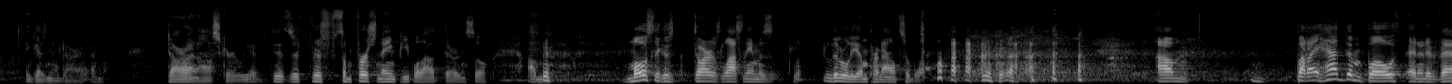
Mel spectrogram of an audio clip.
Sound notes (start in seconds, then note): 5.3 laugh; 9.3 laugh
